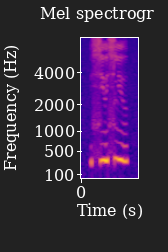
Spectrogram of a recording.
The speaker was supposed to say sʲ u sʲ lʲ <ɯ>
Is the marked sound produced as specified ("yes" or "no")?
yes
